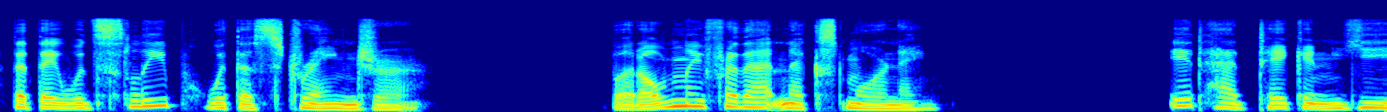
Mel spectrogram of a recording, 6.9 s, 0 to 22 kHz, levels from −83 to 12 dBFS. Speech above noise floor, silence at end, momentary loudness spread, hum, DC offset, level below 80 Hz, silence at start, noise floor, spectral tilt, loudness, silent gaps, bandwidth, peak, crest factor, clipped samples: over 71 dB; 0 s; 10 LU; none; under 0.1%; -64 dBFS; 0.1 s; under -90 dBFS; -6 dB/octave; -20 LUFS; none; 11.5 kHz; -6 dBFS; 16 dB; under 0.1%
